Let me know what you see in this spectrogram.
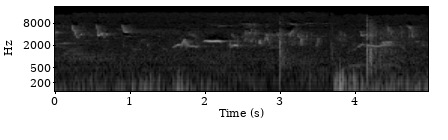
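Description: A bird singing a run of quick repeated chirps over steady outdoor noise, with a sharp knock about three seconds in and another about a second later.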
